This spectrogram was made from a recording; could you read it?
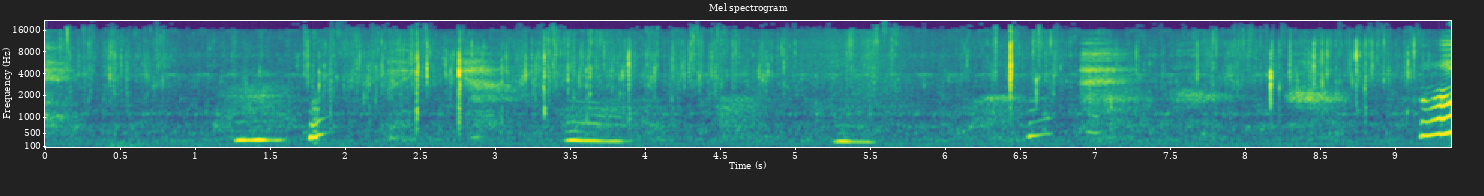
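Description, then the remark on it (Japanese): Soft, wet squelching and bubbly squishing of shampoo being lathered in hair during a hair wash, coming in short irregular bursts with faint crackling foam in between, fairly quiet overall. “泡立て、”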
